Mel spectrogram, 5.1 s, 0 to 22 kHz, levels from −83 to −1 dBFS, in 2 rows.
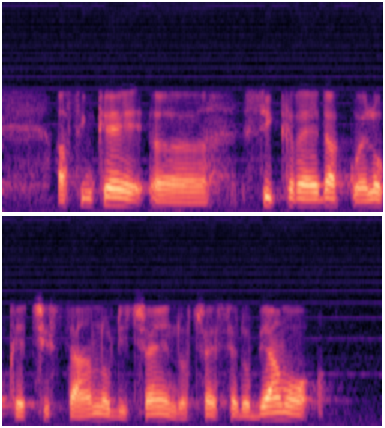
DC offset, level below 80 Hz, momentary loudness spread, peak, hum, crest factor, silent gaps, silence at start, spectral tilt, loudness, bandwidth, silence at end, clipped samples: under 0.1%; -64 dBFS; 9 LU; -2 dBFS; none; 18 dB; none; 0 s; -5.5 dB/octave; -19 LUFS; over 20 kHz; 0.4 s; under 0.1%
